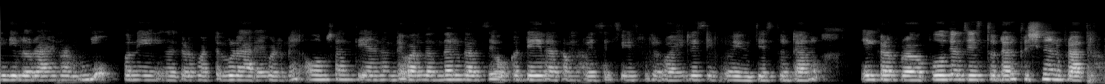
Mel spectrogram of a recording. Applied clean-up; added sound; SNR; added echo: neural mask model DeepFilterNet 3.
